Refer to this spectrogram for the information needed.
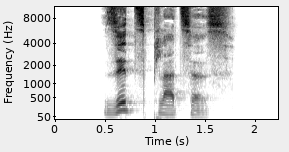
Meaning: genitive of Sitzplatz
- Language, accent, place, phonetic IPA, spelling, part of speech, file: German, Germany, Berlin, [ˈzɪt͡sˌplat͡səs], Sitzplatzes, noun, De-Sitzplatzes.ogg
